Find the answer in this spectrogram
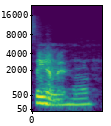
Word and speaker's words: salmon: it a different way so salmon yeah the l was silent yeah girl you are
